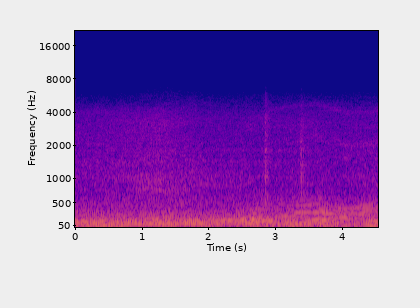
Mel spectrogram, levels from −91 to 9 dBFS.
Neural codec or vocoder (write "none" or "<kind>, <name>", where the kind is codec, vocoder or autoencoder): vocoder, Vocos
